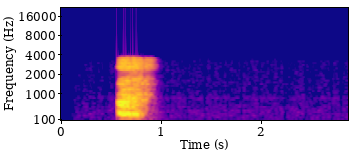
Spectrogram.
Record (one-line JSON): {"cough_length": "2.9 s", "cough_amplitude": 4123, "cough_signal_mean_std_ratio": 0.24, "survey_phase": "beta (2021-08-13 to 2022-03-07)", "age": "45-64", "gender": "Male", "wearing_mask": "No", "symptom_none": true, "smoker_status": "Ex-smoker", "respiratory_condition_asthma": false, "respiratory_condition_other": false, "recruitment_source": "REACT", "submission_delay": "2 days", "covid_test_result": "Negative", "covid_test_method": "RT-qPCR", "influenza_a_test_result": "Unknown/Void", "influenza_b_test_result": "Unknown/Void"}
